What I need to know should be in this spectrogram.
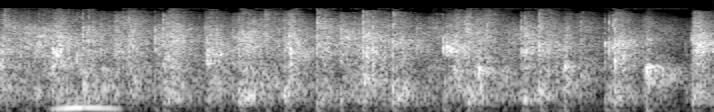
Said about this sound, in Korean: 누가 박수 치셨어요?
